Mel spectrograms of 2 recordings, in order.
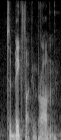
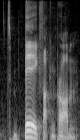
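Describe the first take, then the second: First: Said in the usual way. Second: "big" hit harder on the repeat, louder. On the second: Real, not acted. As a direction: say "big fucking problem" again, louder.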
